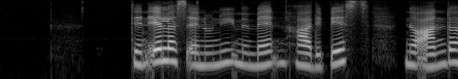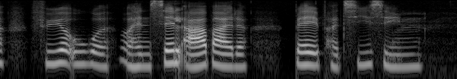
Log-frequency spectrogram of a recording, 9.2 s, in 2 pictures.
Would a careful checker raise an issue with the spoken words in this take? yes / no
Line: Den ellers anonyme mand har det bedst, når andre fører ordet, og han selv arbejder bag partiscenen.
no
